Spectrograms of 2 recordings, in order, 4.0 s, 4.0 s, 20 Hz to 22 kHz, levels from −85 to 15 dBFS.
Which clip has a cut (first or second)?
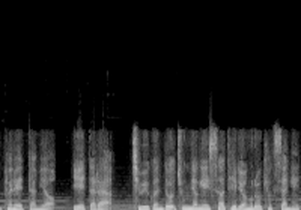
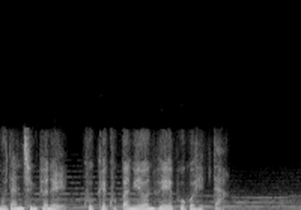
second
